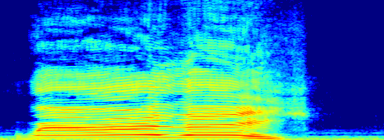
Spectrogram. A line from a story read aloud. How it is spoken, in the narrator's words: it screamed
